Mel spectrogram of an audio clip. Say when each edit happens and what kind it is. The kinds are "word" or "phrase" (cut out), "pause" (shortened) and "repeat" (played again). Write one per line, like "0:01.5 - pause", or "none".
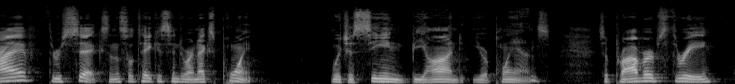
none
